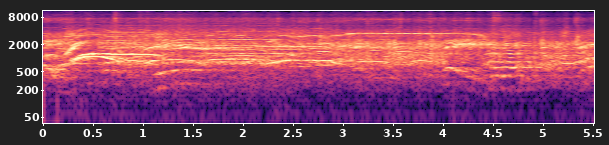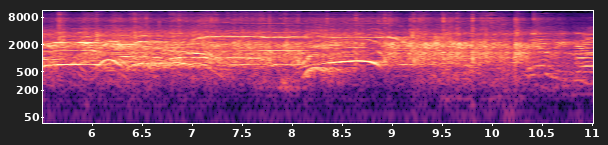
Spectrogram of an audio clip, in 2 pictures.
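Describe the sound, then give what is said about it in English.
A crowd cheers and claps steadily, with overlapping shouts and whoops rising above a dense wash of applause that stays loud throughout, cheering because a microphone has finally been turned on. “So did you guys get why they were cheering?”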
